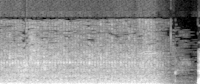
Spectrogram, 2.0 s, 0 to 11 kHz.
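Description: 1947 Farmall H tractor's four-cylinder engine running steadily, fading out near the end.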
